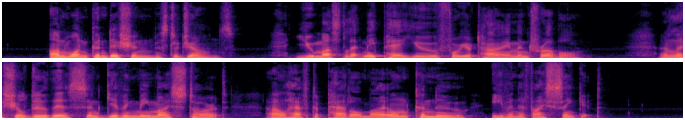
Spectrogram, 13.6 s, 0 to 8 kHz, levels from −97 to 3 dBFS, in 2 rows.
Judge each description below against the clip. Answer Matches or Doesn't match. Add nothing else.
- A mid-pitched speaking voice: Doesn't match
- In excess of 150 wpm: Matches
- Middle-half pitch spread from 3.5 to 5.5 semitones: Matches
